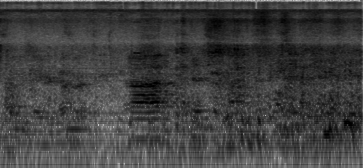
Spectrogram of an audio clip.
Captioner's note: laughter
